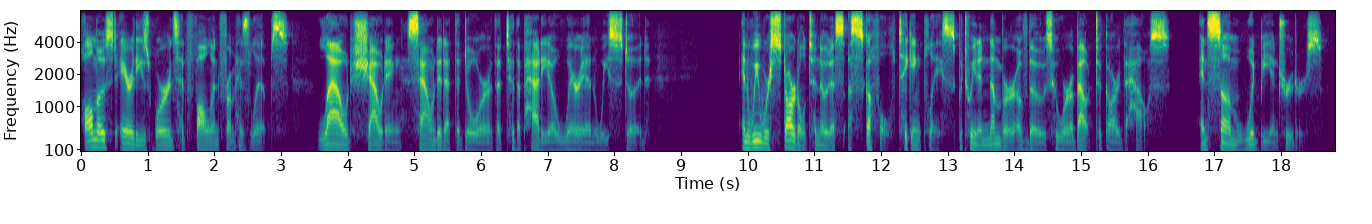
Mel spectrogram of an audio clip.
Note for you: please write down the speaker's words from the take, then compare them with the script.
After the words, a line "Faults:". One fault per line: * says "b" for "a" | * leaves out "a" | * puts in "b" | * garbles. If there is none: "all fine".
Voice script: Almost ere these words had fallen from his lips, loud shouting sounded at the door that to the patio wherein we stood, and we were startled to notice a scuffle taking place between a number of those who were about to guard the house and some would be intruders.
Almost ere these words had fallen from his lips, loud shouting sounded at the door that to the patio wherein we stood, and we were startled to notice a scuffle taking place between a number of those who were about to guard the house and some would be intruders.
Faults:
all fine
